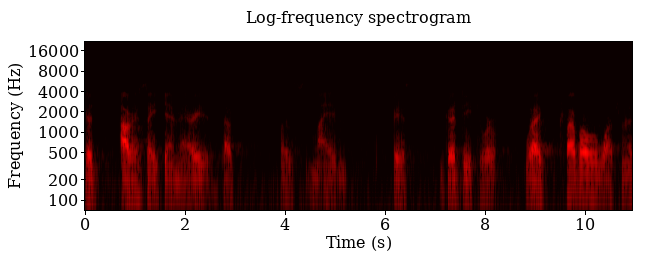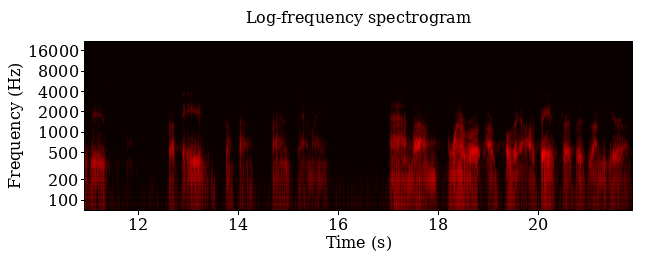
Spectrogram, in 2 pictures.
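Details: Ataxic dysarthria in a 41-year-old man with Friedreich's ataxia, which also causes his balance problems and walking difficulty.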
